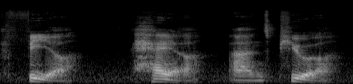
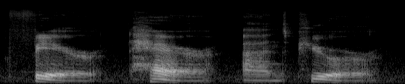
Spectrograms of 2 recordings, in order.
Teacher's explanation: These three diphthong sounds are characteristic of British English pronunciation, which tends to use lax vowel sounds.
